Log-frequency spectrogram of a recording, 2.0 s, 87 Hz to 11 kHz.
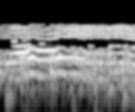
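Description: A 1952 Hindi film song recording: a high, wavering melody over the accompaniment, with a dull sound that has no top end.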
